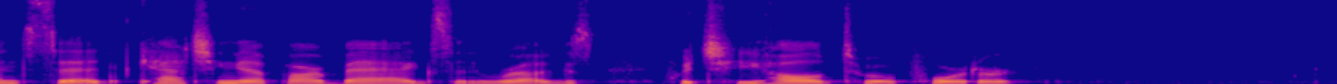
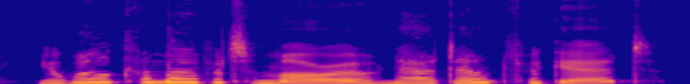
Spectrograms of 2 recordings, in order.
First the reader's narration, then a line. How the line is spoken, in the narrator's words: the young woman on the boat called out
